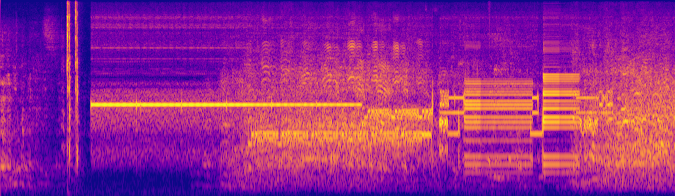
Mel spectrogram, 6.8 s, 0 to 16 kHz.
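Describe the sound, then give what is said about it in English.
A dial-up modem handshake as a first home computer signs on to the internet, heard in That '90s Show: a couple of clicks, then a steady high tone, a wash of hissing static, and warbling, shifting beeps and chirps near the end, loud and continuous with no talking. “And it shows them getting their first computer and signing on to the internet. And there's that sound.”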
